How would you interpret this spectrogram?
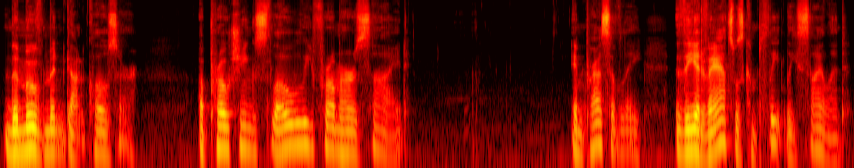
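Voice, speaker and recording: A man reading scripted fan fiction as narrator, telling the story in an expressive way. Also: medium pitch, normal speed, long pauses, dry recording.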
